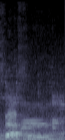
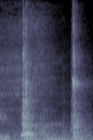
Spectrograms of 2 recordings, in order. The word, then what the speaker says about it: Pfeffer: The P is silent, so Pfeffer. Jeffrey Pfeffer.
